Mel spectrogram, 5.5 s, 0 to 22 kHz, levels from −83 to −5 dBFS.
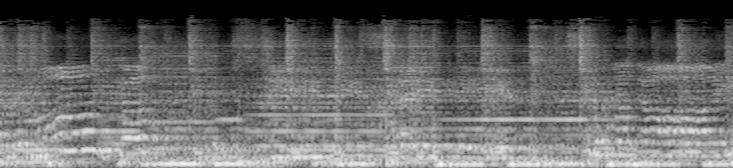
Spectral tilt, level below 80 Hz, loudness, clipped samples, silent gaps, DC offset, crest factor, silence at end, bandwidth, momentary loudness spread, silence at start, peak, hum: -6 dB/octave; -36 dBFS; -17 LUFS; under 0.1%; none; under 0.1%; 14 dB; 0 s; 14 kHz; 1 LU; 0 s; -4 dBFS; none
